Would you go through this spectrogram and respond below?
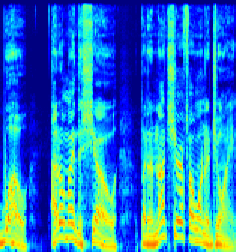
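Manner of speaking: usual speaking voice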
